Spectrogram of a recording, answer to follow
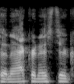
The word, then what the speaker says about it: anachronistic: So it's anachronistic or anachristic, as I've been told. I've been saying it wrong. Anachronistic.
